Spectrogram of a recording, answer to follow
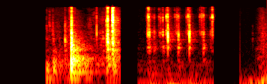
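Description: Computer keyboard typing: two quick runs of key clicks, then near the end a deep thud with a low rumble.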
